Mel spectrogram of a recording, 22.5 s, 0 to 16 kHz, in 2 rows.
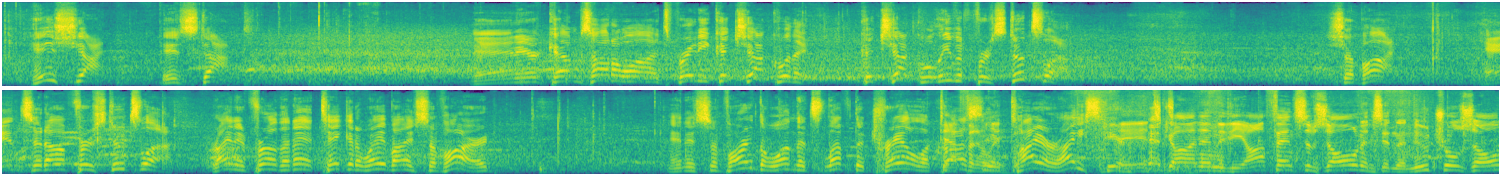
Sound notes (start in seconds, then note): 8.6 cheering; 11.4 booing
